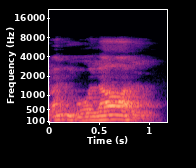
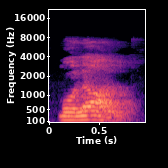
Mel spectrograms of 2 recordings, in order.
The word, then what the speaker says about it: molal: It is 1.1 molal. How do you pronounce this? Molal. Similarly, in molarity, suppose 1.1 molar, okay, molar we are pronouncing. This is molal.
